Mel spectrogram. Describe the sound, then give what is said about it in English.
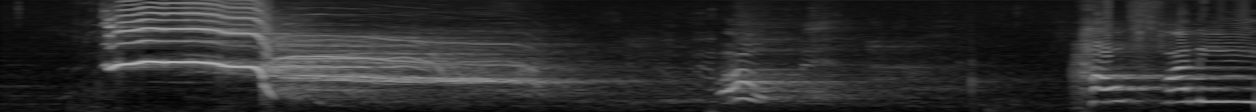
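A group of voices in a church lets out a loud, sustained scream together, fading into a brief shriek, then another burst of screaming starts up near the end. “Okay, if I scream, then you have to scream.”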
